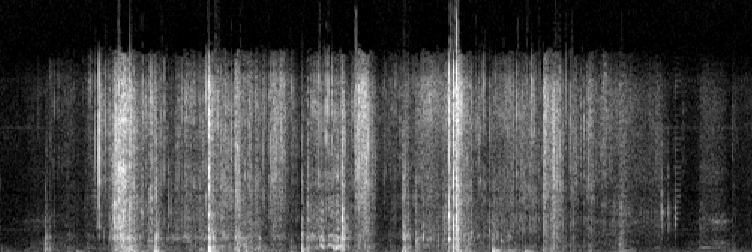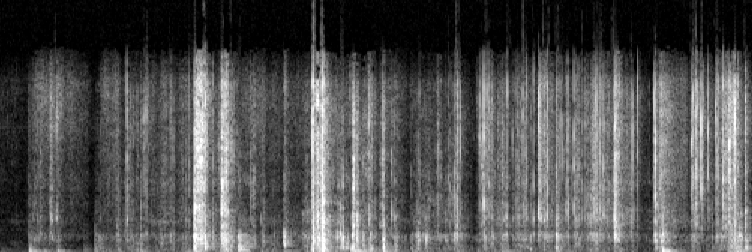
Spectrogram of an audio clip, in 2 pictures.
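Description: Plastic wrap crinkles and rustles as a box is handled.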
